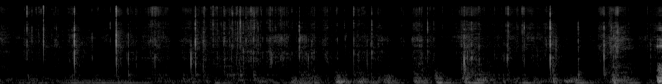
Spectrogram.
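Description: Sheet of paper folded in half by hand, giving soft crinkling and creasing rustles in quick irregular bursts, close and quiet, with no talking.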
